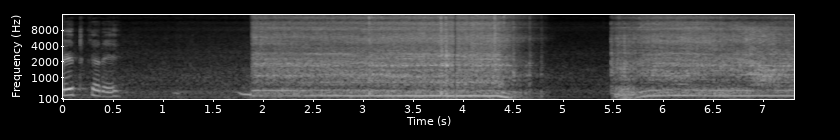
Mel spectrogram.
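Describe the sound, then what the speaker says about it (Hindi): A kitchen grinder blends a breakfast mixture in loud, close bursts of whirring motor noise, stopping between runs. Someone talks briefly before the grinding starts. "अब इसको हम ग्राइंड करेंगे।"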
